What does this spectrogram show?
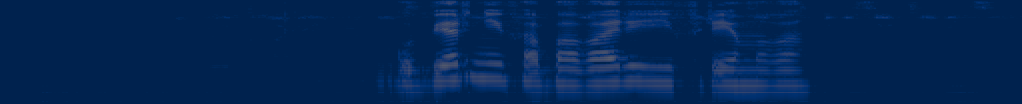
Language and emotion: Russian, neutral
